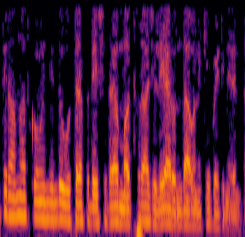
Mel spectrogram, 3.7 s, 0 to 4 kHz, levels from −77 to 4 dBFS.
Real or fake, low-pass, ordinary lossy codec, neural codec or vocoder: fake; 3.6 kHz; none; vocoder, 44.1 kHz, 128 mel bands every 512 samples, BigVGAN v2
